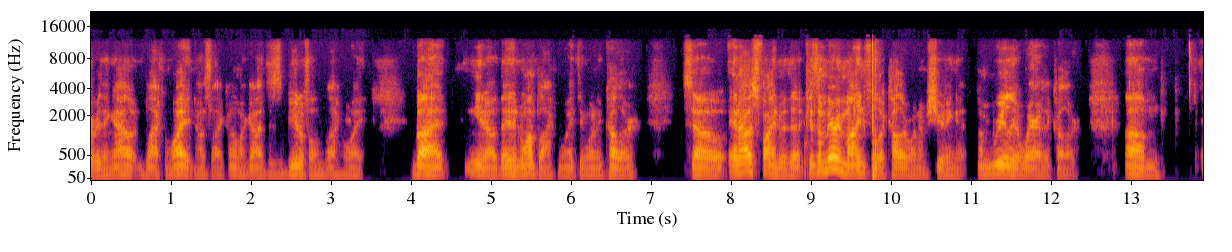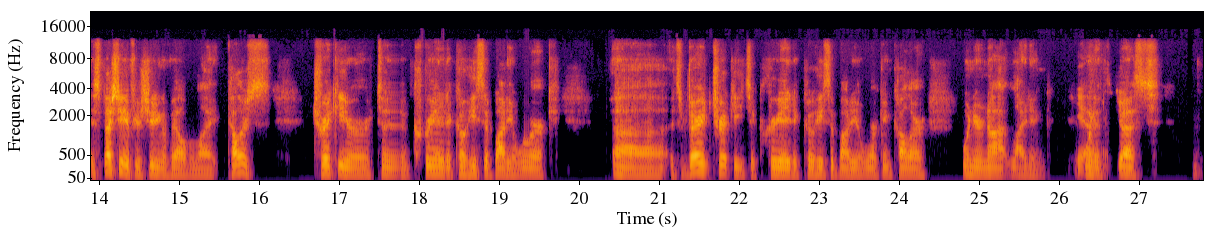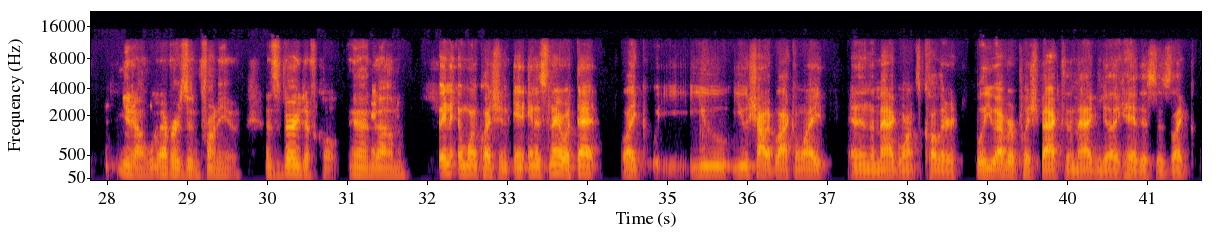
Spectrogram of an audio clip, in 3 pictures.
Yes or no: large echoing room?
no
